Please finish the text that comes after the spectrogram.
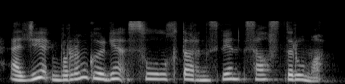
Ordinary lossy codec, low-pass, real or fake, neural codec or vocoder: none; none; fake; codec, 16 kHz, 0.8 kbps, ZipCodec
